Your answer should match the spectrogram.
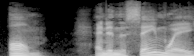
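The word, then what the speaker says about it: homme: a piece of bark he learned from darno that it was pronounced om and in the same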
